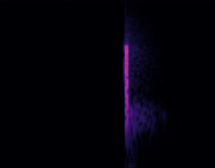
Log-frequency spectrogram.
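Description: Dead silence on a telephone conference line, broken a little over a second in by one brief click-like burst that dies away within a quarter second.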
